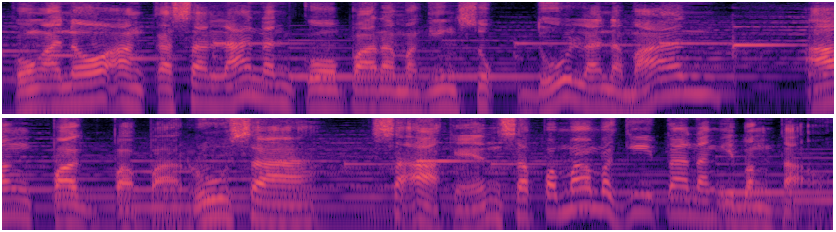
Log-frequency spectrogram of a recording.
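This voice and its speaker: A man with a Filipino accent reading a scripted first-person story as a radio drama narrator, in a dramatic style. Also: mid-range voice. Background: music.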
